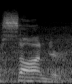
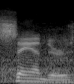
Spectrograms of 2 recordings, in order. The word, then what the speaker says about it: Sanders: Is it Sanders or Saunders? It's Sanders. There is no U in it.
